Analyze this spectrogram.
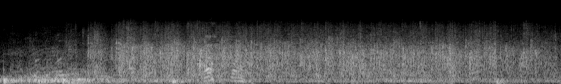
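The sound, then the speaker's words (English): An audience applauds steadily for several seconds after a poem is read, a dense wash of many hands clapping at even loudness, with a murmur of voices mixed into the crowd noise. “You know, I thank you very much for that applause.”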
